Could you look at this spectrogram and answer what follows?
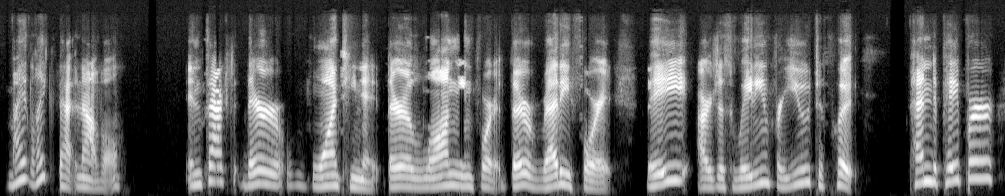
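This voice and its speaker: A woman's voice: a little high, a bit bright, no echo, clean studio sound. A woman podcast host coaching writers in a conversational, emphatic way, putting questions and points straight to the listener. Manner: emphatic, rhetorical, addresses listener directly. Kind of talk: conversational instructional podcast talk.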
